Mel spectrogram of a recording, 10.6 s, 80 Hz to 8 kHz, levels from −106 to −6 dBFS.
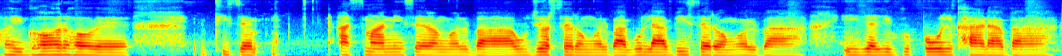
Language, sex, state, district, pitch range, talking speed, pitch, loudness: Bhojpuri, female, Bihar, Gopalganj, 145-160 Hz, 115 wpm, 155 Hz, -21 LUFS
